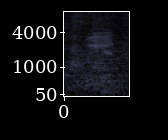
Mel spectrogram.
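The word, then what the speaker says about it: Weend: How do you pronounce her last name? Rita. Weand.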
